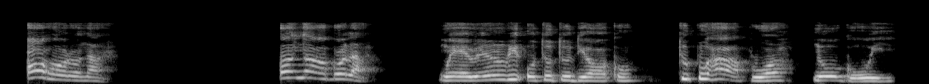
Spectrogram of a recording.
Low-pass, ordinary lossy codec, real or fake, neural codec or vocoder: 7.2 kHz; none; fake; codec, 16 kHz, 8 kbps, FreqCodec, smaller model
